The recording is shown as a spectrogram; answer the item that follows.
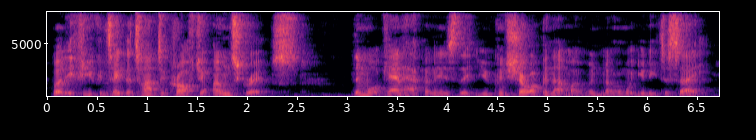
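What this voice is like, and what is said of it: British accent. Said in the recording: “you probably haven't got the British accent.”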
